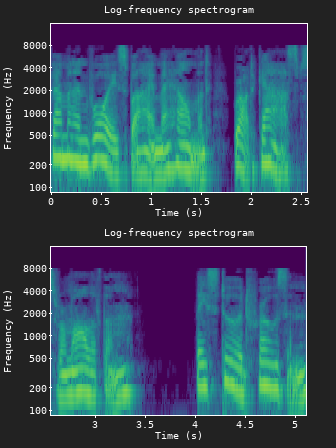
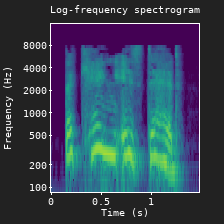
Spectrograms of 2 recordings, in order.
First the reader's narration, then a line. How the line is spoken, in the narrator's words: Luce shouted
